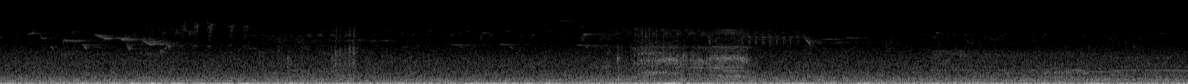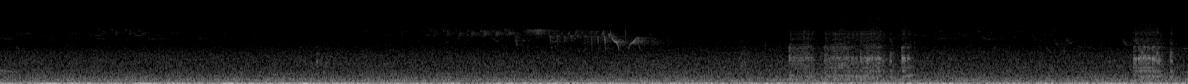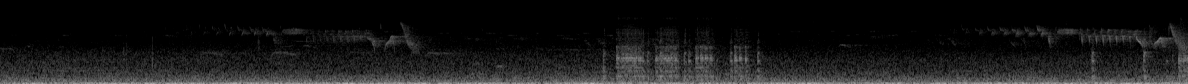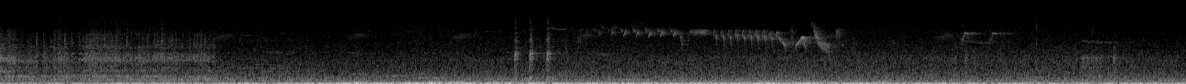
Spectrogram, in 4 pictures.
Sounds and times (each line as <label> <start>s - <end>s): birds 0.0s - 47.5s
spring breeze through tree crowns 0.0s - 47.5s
creaking tree 2.7s - 3.8s
creaking tree 6.1s - 8.0s
creaking tree 19.7s - 21.2s
creaking tree 23.1s - 23.8s
creaking tree 29.7s - 31.6s
creaking tree 34.6s - 38.1s
creaking tree 40.7s - 41.4s
creaking tree 45.2s - 47.2s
